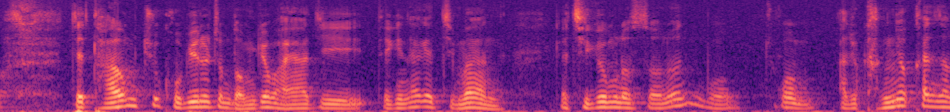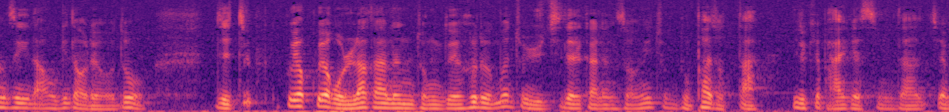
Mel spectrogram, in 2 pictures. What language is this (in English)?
Korean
